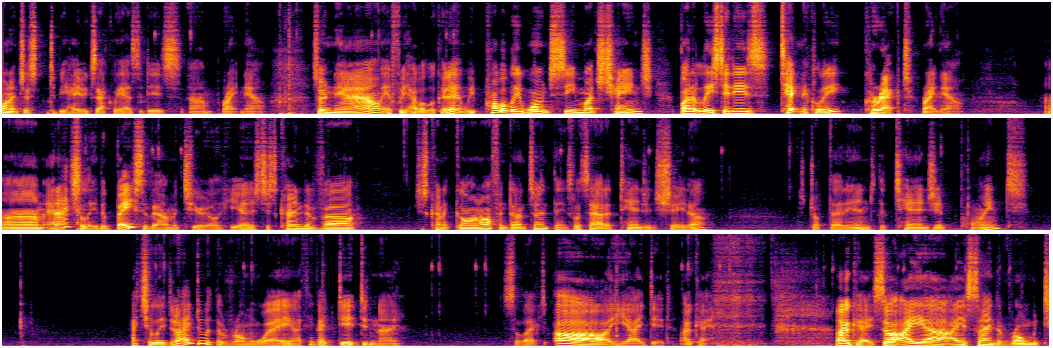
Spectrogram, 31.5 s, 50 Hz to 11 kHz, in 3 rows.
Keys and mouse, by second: 2.1 Tab, 2.7 ctrl+s, 16.1 shift+a, 16.5 g, 18.7 click, 20.3 Tab, 21.4 Tab, 24.2 Tab, 24.5 a, 27.1 a.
